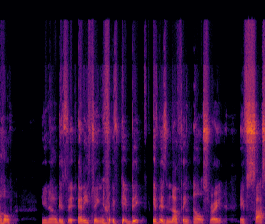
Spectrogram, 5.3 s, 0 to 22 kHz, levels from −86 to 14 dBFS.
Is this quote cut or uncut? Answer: cut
